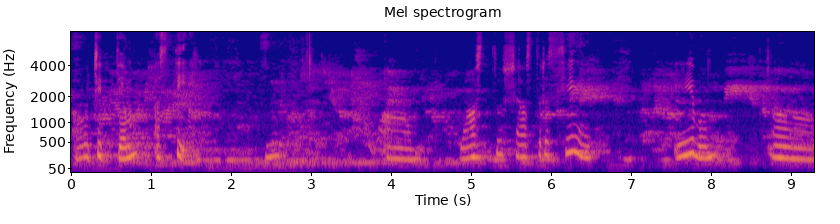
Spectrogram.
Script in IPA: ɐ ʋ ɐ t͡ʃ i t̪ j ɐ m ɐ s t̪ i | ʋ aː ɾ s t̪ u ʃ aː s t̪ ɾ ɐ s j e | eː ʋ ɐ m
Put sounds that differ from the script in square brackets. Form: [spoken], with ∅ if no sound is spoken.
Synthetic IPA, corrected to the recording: ɐ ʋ ɐ t͡ʃ i t̪ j ɐ m ɐ s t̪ i | ʋ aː [∅] s t̪ u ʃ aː s t̪ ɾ ɐ s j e | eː ʋ ɐ m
